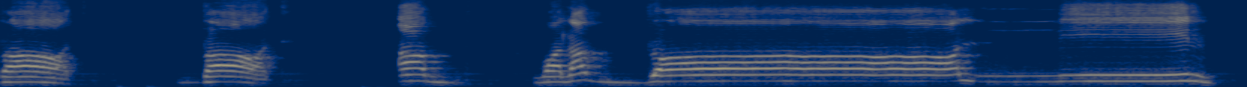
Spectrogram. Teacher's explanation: اب ولا الضالین، داد اس کو کہتے ہیں صفت استطالہ، کیونکہ داد جو ہے یہ کروٹ سے لے کے پورے تواہن کے جڑ تک پورا پڑا جاتا ہے ایک سائڈ میں، اسی لیے یہ لمبا پڑا جاتا ہے. یعنی عام حرف اگر ہم مثلا 1 سیکنڈ میں پڑھتے ہیں، اس کو 1.5 یا 1.7.5 یعنی سیکنڈ میں ادا کرنا ہے.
